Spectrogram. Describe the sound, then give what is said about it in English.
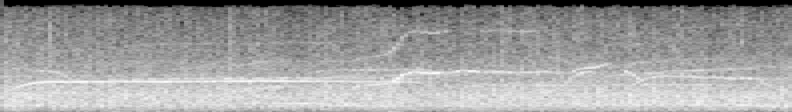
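An audience applauds a jazz quartet with steady, dense clapping that fills the whole clip, a few whistles rising above it. “I love the audience noise.”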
